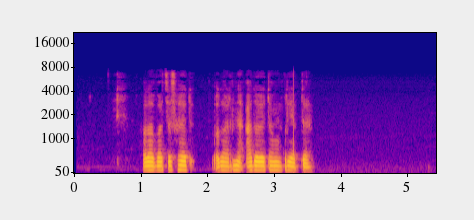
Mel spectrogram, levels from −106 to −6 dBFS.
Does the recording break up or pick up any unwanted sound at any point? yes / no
no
